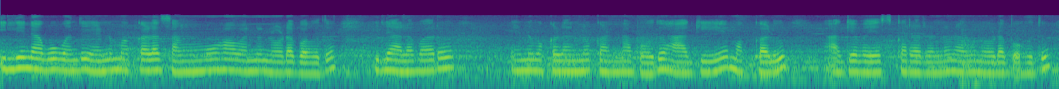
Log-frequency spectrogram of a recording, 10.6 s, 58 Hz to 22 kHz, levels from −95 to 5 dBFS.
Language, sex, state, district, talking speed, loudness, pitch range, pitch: Kannada, female, Karnataka, Mysore, 90 wpm, -17 LUFS, 185-215 Hz, 200 Hz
